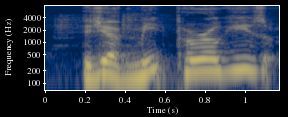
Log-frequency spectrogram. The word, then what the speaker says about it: pierogies: Well, it's just like I've never had pierogies till I was out east. – Pierogies? – Is that how you say it? Am I saying it wrong? – No, that's right.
